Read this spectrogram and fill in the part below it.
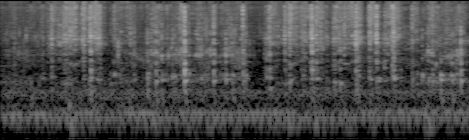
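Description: Crushed pineapple is stirred together with cream of coconut in a bowl: a steady run of wet, squelching stirs and light scrapes, close up and uninterrupted, with no talking.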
